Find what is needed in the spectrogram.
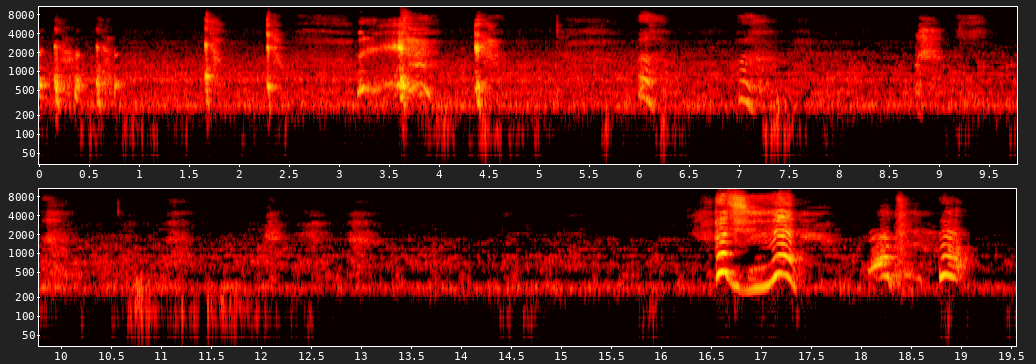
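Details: Woman who is unwell, doing a sneezing and nose-blowing challenge: repeated short coughs, throat clearing and sniffs, then a few louder coughing bursts near the end.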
